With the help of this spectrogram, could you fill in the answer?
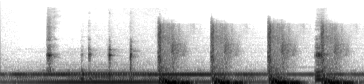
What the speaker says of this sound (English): Hiromu started to bang his head against the cell again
